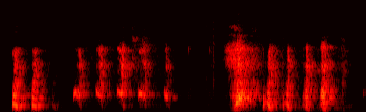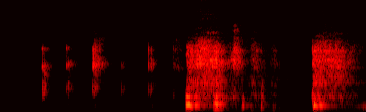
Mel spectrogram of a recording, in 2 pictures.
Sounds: Laughter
